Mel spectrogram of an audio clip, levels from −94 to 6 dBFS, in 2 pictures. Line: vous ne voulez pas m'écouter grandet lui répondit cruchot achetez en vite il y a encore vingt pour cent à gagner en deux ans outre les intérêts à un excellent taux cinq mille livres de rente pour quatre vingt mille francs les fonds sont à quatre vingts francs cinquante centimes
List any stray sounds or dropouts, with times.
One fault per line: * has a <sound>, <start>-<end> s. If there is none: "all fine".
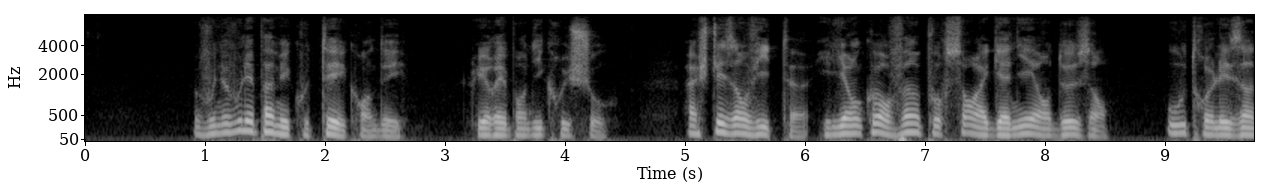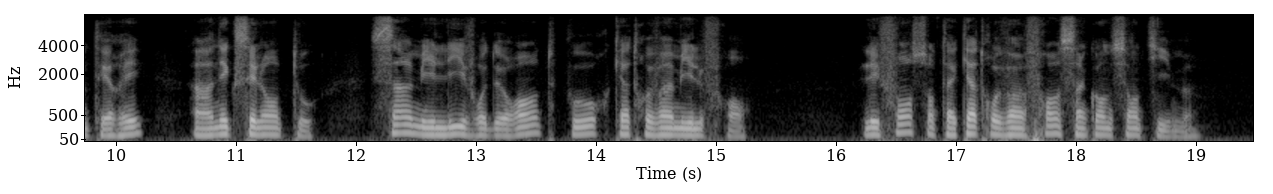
all fine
